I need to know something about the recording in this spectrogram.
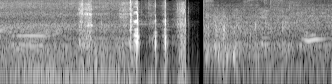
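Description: Dirt late model race car engine idling, a low steady hum, with a few sharp clicks about a second in. The sound cuts off abruptly halfway through, leaving a quieter outdoor background.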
